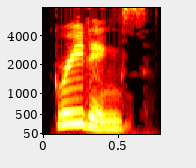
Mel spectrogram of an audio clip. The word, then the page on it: greetings: British English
